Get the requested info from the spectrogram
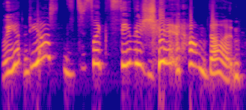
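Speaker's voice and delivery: high, loud, fed-up shout; exasperated outburst. Retold or imitated. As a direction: blow up, totally done with it. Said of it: "sometimes I'm like".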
